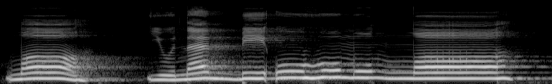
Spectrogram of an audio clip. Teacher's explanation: lam jalalah ini dibunyikan secara tafkhim sebab huruf sebelumnya berbaris dhammah, maka dibacanya tebal.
